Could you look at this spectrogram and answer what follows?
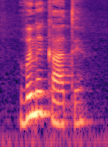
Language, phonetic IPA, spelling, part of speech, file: Ukrainian, [ʋemeˈkate], вимикати, verb, Uk-вимикати.ogg
- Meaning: 1. to switch off, to turn off (to turn a switch to the "off" position) 2. to disable (to deactivate a function of an electronic or mechanical device)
